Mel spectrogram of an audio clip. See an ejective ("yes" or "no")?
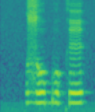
no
